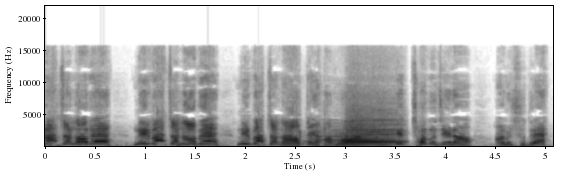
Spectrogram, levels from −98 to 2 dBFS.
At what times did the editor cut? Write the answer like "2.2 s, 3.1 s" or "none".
3.5 s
